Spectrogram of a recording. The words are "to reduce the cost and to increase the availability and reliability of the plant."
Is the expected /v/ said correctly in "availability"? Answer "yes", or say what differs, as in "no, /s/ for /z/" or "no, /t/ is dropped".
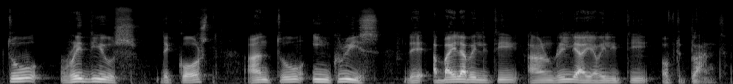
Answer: no, /b/ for /v/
